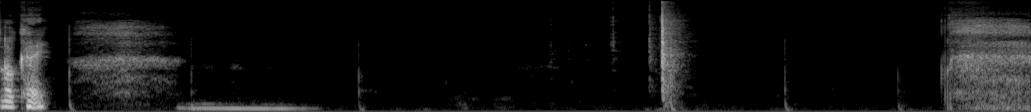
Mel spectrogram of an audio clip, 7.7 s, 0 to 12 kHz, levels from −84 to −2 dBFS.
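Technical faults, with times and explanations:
No technical faults turn up anywhere in the clip, so there are no times or explanations to give.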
